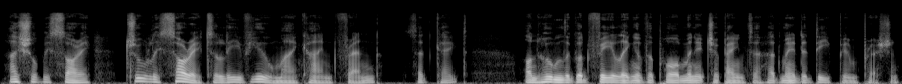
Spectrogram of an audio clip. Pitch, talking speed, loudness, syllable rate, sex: 95 Hz, 185 wpm, -21 LUFS, 5.2 syllables/s, male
